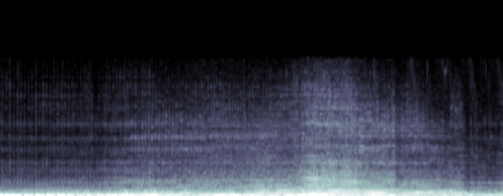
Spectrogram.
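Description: Race car engine running hard and loud up close, a steady droning roar with shifting pitch as revs rise and fall while the transmission slips out of third gear, no talking.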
